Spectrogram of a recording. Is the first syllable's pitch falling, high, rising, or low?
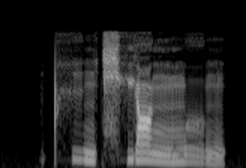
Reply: falling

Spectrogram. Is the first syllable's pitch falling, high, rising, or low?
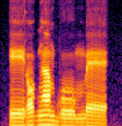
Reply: low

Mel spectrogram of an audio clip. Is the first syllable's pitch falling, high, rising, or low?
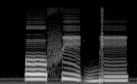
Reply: high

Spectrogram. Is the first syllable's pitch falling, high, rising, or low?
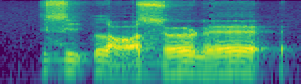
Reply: high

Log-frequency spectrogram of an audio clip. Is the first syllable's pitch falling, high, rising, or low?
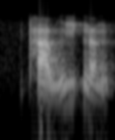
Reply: low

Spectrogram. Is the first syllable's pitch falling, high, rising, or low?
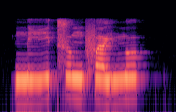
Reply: rising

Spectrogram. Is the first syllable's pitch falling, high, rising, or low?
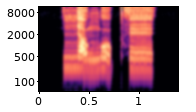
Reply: falling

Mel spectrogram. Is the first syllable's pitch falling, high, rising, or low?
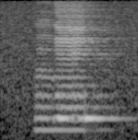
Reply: high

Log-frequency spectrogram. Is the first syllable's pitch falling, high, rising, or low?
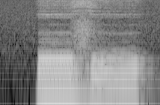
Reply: high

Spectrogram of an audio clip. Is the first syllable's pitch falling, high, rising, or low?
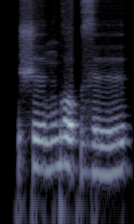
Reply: low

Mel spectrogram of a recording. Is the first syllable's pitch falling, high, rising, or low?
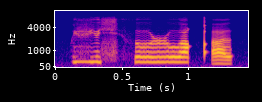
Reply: high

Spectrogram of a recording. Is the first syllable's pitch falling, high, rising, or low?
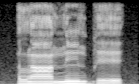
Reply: low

